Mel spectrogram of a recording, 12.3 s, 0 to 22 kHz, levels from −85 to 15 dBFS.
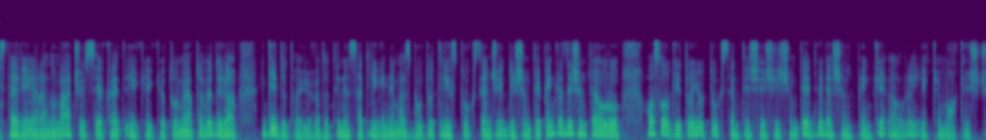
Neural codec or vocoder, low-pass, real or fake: codec, 16 kHz, 2 kbps, FreqCodec, smaller model; 7.2 kHz; fake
